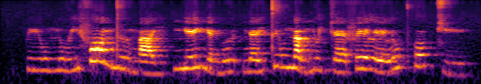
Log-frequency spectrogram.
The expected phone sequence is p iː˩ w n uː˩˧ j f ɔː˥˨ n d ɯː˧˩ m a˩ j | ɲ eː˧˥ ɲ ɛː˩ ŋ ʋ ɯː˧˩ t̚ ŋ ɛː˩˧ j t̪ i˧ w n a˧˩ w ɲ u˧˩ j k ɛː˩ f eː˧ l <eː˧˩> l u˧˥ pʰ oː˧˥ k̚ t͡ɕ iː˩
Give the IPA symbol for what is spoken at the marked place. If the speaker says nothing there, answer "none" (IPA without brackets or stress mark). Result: eː˩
